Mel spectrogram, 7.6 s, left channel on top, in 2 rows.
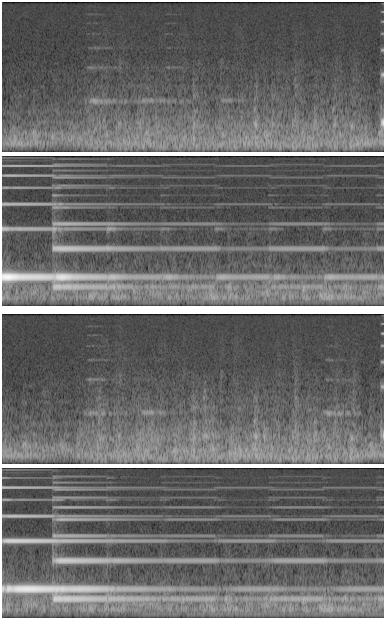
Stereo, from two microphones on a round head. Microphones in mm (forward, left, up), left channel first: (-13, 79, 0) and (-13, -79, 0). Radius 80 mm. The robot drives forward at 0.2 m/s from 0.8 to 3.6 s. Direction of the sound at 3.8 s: Centre (ahead or behind).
